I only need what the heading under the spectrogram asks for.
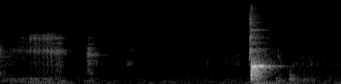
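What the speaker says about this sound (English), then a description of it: "Let's pull the cork." A cork is pulled from a bottle of Macaloney's Moscatel whisky at 55% strength, giving one sharp, close pop followed by a brief squeak, with small handling noises before it.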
